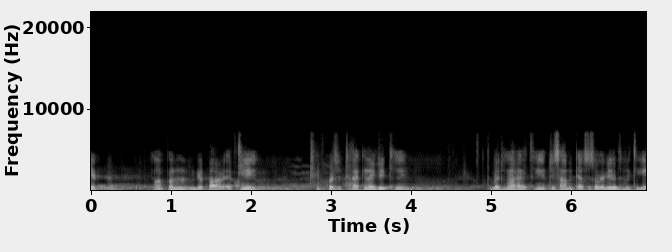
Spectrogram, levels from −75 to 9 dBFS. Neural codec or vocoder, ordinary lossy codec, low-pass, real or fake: codec, 16 kHz, 1 kbps, FreqCodec, smaller model; none; 7.2 kHz; fake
